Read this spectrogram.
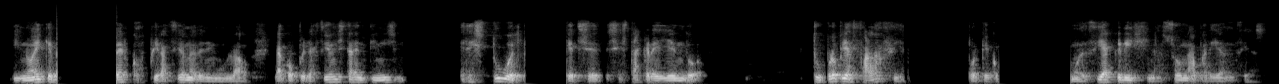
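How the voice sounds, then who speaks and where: Low-voiced man musing in lo-fi audio. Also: darkish tone. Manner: rambling, many fillers and restarts, rhetorical "¿no?". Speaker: spiritual talk facilitator. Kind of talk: casual philosophical talk. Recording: dull lo-fi audio.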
